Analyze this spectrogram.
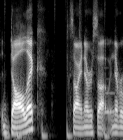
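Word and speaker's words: Dalek: It's pronounced Dollick.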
